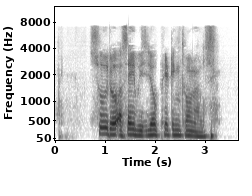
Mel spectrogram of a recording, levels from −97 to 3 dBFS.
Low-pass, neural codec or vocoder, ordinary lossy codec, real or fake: 7.2 kHz; codec, 16 kHz, 2 kbps, X-Codec, HuBERT features, trained on general audio; AAC, 32 kbps; fake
